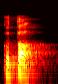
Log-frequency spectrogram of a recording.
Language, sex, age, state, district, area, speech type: Punjabi, male, 30-45, Punjab, Fatehgarh Sahib, urban, read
